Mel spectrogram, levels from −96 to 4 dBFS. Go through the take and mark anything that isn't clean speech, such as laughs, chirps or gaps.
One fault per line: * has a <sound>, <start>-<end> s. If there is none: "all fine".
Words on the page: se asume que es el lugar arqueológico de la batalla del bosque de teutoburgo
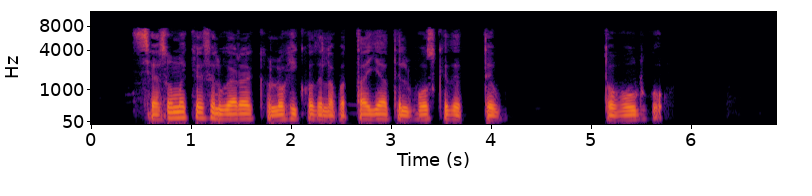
all fine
